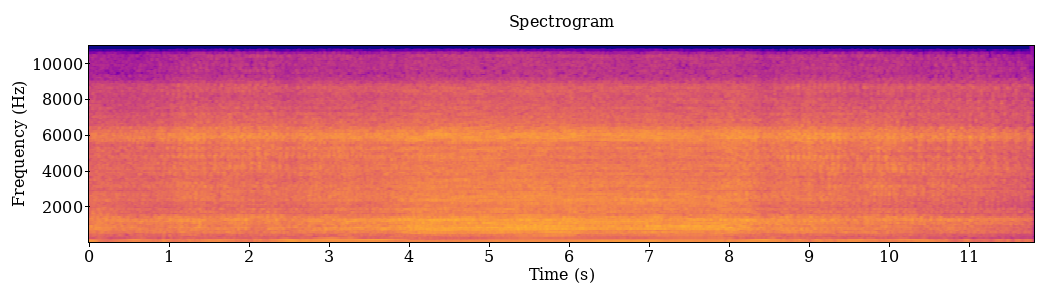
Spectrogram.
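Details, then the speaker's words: MultiAir engine with electro-hydraulic variable intake valve lift; the engine revs and settles, but the valvetrain beat stays unchanged throughout, because the ECU triggered failsafe and locked the unit at full lift. "now in this clip the multi-unit is again in failsafe mode if you notice it does not change its rhythm as it did before because it just locked to the full of setting the ECU has triggered this failsafe to protect the in Ginny case of a failure"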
